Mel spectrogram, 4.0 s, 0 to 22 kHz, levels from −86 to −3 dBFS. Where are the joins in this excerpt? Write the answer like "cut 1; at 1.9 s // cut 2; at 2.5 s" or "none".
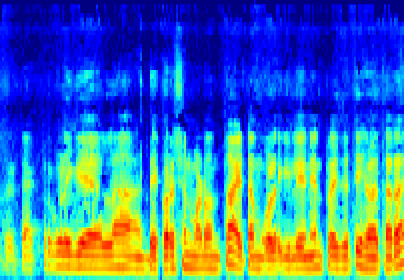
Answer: none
